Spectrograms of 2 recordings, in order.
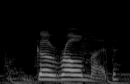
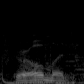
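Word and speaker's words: Ngerulmud: Pacific island nation this the end apparently according to Google is silent grillum garomed garomed where's trick now that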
